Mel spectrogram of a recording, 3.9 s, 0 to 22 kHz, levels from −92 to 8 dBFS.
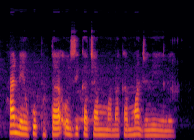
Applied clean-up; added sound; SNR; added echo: none; none; none; none.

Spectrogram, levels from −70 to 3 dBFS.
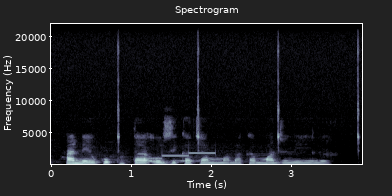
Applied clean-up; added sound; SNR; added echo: none; Telephone + Tick-tock; 14 dB; none.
